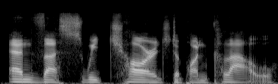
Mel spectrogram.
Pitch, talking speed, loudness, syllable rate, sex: 100 Hz, 130 wpm, -22 LUFS, 3.1 syllables/s, male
